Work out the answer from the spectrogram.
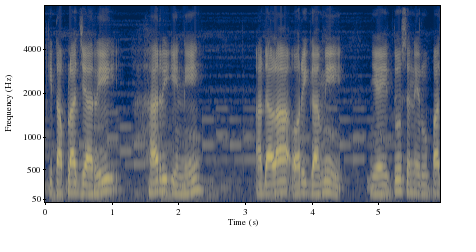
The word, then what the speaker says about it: origami: Hai jadi apabila disatukan cara bacanya bukan ori kami melainkan origami ia mungkin hukum tajwidnya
